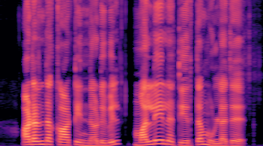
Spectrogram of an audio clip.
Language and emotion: Tamil, neutral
